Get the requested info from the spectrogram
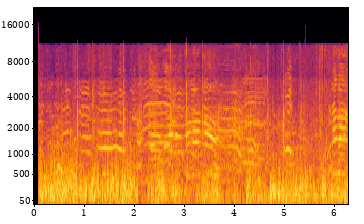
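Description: Several voices shouting and calling out over one another, high-pitched and unintelligible, from spectators and coaches at a youth football game, with a steady low outdoor noise underneath.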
